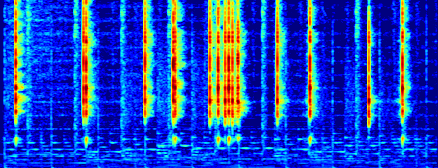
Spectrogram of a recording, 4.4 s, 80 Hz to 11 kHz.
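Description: Passive piezo buzzer giving little clicks as its pins touch the terminals of a 9-volt battery: about a dozen sharp, irregular clicks, with a quick run of them a little past the middle. A single click and no tone under a constant DC voltage is the sign that this is a passive buzzer with no oscillator inside.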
